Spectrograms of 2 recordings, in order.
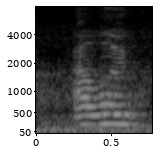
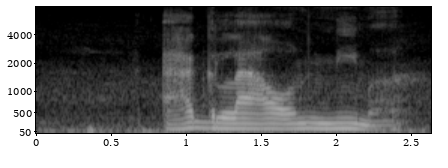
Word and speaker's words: Aglaonema: This is a Allegonia? Allegonia? How do you say that word? Aglaonema. Aglaonema.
